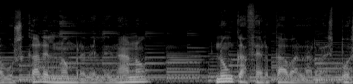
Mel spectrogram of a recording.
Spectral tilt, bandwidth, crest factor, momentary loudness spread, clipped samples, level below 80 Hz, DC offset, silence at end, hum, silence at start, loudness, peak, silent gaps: -7 dB/octave; 17.5 kHz; 16 dB; 8 LU; under 0.1%; -50 dBFS; under 0.1%; 0 s; none; 0 s; -29 LUFS; -12 dBFS; none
